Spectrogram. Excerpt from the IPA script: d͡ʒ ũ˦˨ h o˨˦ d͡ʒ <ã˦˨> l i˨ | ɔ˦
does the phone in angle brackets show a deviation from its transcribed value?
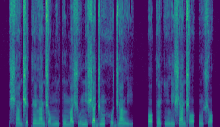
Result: no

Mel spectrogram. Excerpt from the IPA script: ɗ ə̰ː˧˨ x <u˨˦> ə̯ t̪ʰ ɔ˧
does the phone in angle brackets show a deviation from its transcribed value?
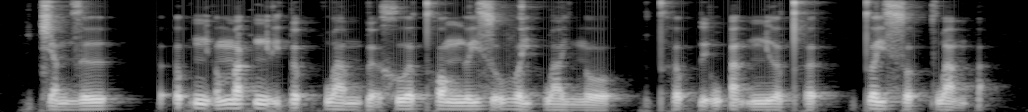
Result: no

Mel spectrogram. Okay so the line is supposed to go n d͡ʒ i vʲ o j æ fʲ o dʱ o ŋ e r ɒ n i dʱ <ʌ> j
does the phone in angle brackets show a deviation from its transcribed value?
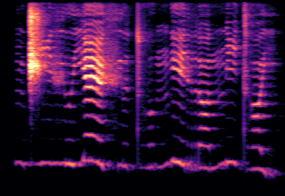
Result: yes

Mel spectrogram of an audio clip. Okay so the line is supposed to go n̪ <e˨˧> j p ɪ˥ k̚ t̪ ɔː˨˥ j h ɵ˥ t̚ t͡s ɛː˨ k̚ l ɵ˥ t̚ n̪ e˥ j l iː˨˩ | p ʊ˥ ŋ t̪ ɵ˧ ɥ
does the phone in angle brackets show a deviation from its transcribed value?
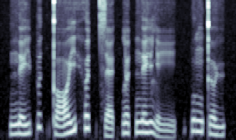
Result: no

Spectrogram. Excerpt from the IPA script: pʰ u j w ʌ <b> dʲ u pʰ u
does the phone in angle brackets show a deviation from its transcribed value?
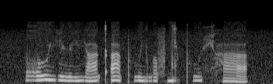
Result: yes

